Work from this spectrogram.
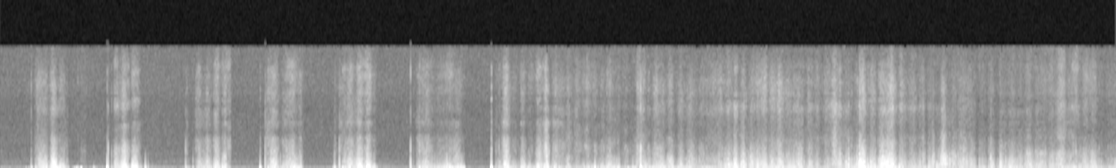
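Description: A single small hollow white plastic ping pong ball is held close and scratched with long fingernails, giving quiet, dry scratching strokes. The strokes come in distinct bursts for the first several seconds, then blur into a steadier rasping.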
